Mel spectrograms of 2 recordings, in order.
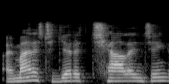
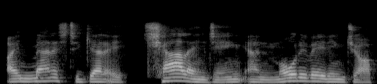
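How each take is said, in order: First: Challenging said higher and louder, slowly; slow teaching read, punching challenging; stress on challenging. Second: Said in the usual way. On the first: Shown as a demonstration. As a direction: lean on the first syllable of challenging. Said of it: "Challenging gets the stress". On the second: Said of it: "Underline the stress syllable".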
